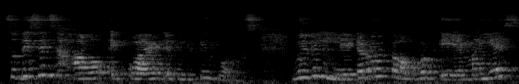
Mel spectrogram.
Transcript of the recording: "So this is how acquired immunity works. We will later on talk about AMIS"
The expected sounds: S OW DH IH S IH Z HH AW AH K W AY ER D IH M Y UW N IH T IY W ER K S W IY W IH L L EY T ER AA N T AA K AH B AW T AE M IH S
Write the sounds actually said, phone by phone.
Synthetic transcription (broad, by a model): S OW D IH S IH Z HH AW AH K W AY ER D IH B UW L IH T IY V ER K S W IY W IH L L EY T ER AA N T AA K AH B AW T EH M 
